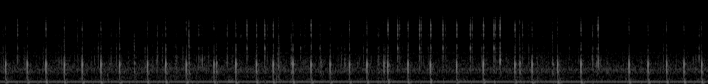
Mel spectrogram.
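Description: Thumbs rapidly click the plastic buttons of a small, hollow, translucent purple plastic Game Boy Color held in both hands. The result is a quick, uneven stream of short, dry, bright clicks with no ring, over a faint, steady low hum.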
